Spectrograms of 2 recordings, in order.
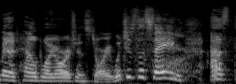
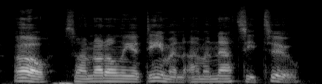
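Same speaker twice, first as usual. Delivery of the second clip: put-on bored, flat, monotone voice, lower pitch; 7 semitones lower, 4 dB quieter than usual. Retelling an actor's line reading in a film: imitating David Harbour's disinterested voice. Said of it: "in the most disinterested voice".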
